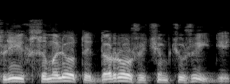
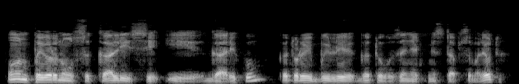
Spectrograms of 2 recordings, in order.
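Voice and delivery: usual speaking voice

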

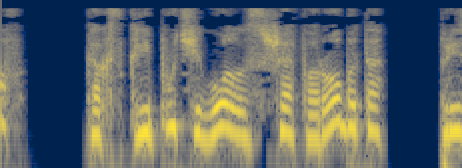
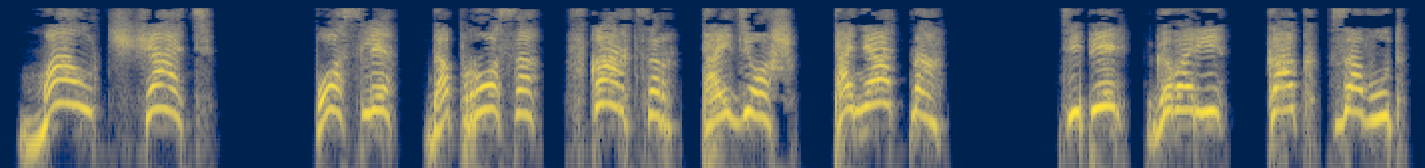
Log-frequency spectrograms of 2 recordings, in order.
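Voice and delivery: high, slow, commanding robot boss; robot chef voice; 10 semitones higher than usual. A narrator's reading. Robot chef demanding answers from the old robot, high and commanding. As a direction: bark orders from up high like a tin general.

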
